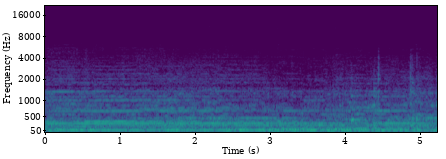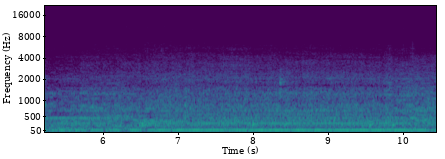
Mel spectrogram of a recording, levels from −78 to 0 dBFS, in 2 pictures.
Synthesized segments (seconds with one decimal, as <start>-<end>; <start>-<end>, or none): 0.0-6.7; 9.8-10.4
